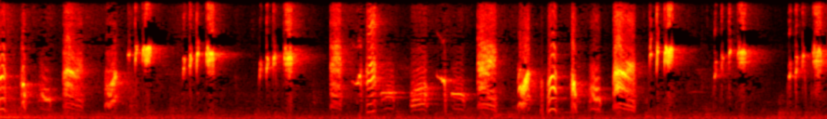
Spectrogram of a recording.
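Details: Long-tailed shrike with a fighter temperament singing a rich varied phrase: loud high whistles, harsh rasping bursts and fast chattering notes in quick succession, to provoke other shrikes.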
